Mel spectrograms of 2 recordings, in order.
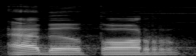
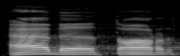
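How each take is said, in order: No difference in how they are said.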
